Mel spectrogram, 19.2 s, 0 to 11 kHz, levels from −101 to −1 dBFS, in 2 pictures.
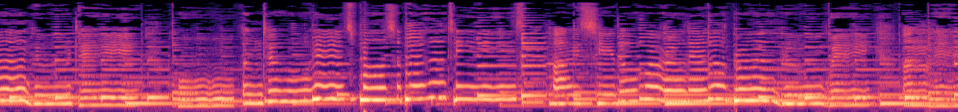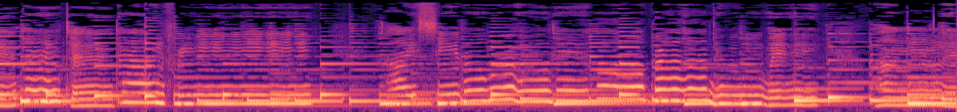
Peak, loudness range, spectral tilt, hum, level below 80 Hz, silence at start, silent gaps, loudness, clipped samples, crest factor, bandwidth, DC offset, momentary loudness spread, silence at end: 0 dBFS; 5 LU; -6.5 dB/octave; none; -58 dBFS; 0 s; none; -15 LUFS; under 0.1%; 14 dB; 10.5 kHz; under 0.1%; 7 LU; 0 s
